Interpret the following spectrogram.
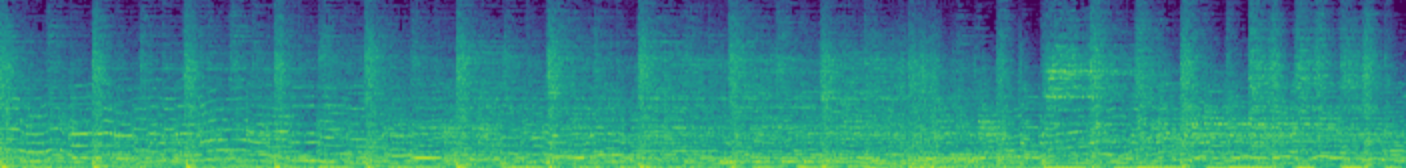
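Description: Live rock band playing, with an electric guitar lead over bass and drums; the guitar line bends in pitch in the first few seconds.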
